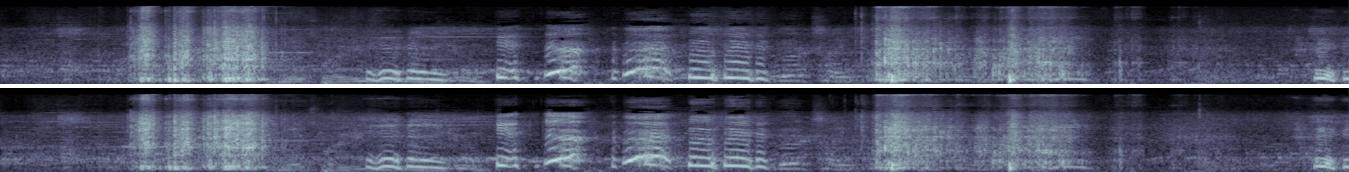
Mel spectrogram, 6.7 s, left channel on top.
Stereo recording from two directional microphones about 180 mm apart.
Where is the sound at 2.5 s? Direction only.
60° right (ahead or behind).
